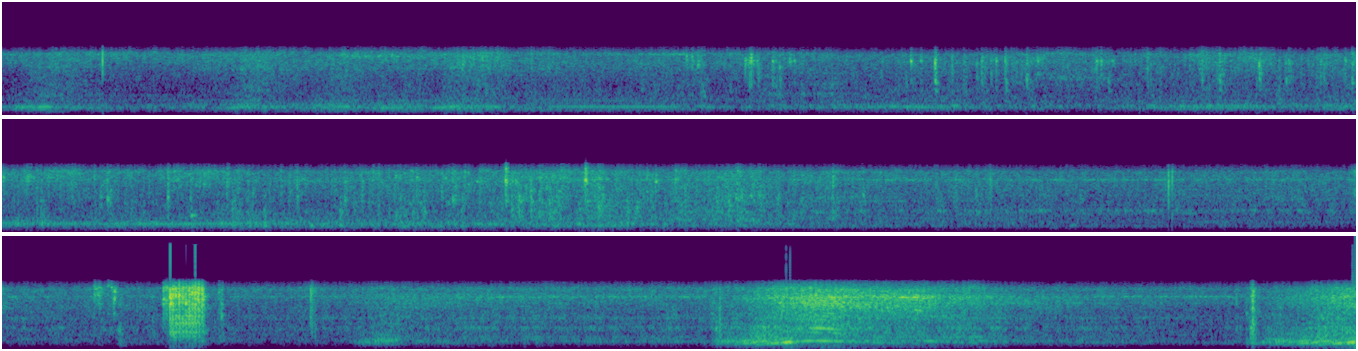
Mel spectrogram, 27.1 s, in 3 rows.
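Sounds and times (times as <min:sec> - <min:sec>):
car engine at low revs: 0:00.0 - 0:27.0
light clicks and crackles: 0:06.0 - 0:13.6.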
